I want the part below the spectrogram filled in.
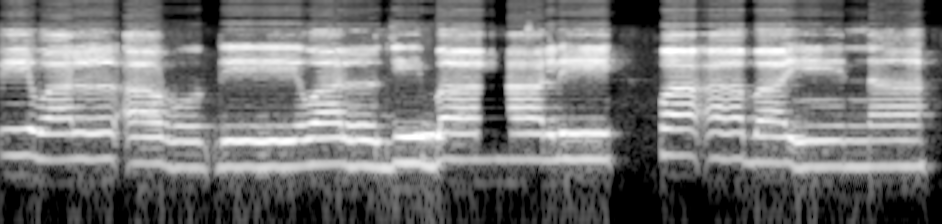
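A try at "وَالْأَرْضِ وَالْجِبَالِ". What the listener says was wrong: Ardi tidak boleh panjang, masih tertahan di wal ardi wal itu nggak boleh panjang, kan nggak ada tanda panjang didinya.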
